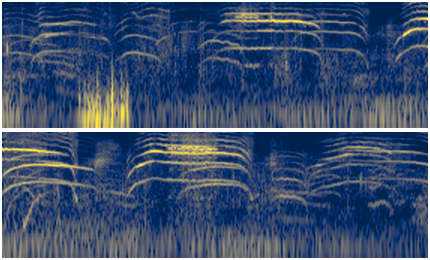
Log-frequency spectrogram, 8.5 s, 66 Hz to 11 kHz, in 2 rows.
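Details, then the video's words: Morning drying session for nine domestic kittens, several meowing at once with bright, bowed, high-pitched calls; three strong bursts of overlapping cries, a short low thump near the start, and a steady faint hum. "9 Kittens Meowing Original Sounds"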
